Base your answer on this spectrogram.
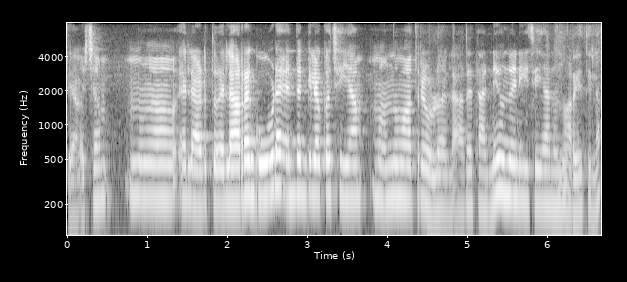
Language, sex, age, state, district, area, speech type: Malayalam, female, 45-60, Kerala, Pathanamthitta, urban, spontaneous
